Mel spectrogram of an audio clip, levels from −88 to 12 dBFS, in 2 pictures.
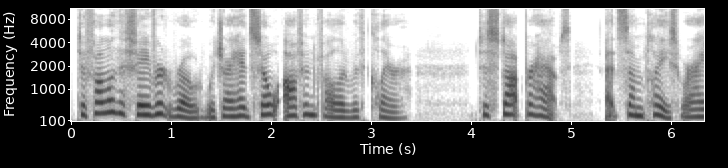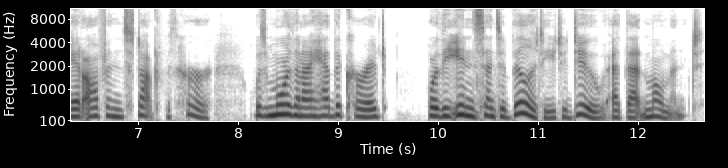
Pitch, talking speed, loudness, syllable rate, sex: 230 Hz, 195 wpm, -18 LUFS, 5.8 syllables/s, female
